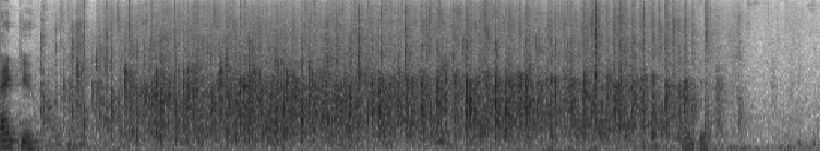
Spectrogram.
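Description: An audience claps and applauds in a room.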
